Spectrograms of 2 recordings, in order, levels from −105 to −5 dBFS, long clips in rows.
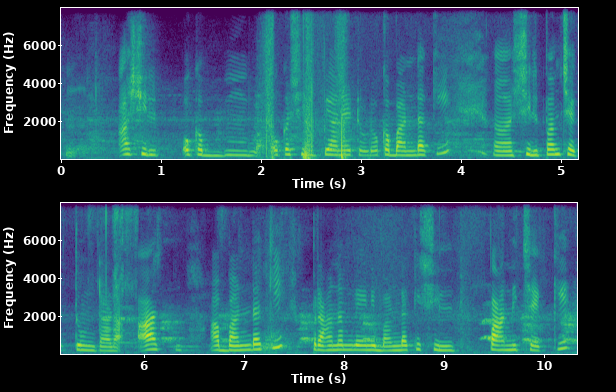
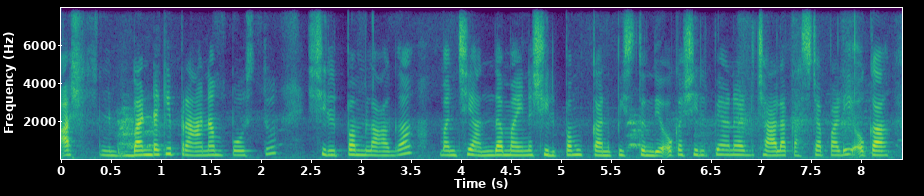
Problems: constant background noise, background conversations at intervals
